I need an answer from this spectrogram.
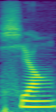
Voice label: "xiang1", pinyin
